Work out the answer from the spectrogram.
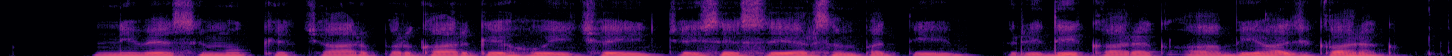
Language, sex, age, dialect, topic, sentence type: Magahi, male, 51-55, Western, banking, statement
